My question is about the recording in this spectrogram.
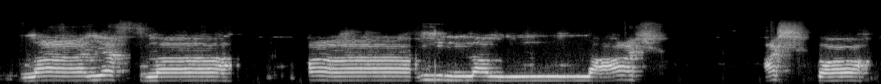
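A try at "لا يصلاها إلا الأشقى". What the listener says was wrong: এই যে ইল্লাল, এখানে একটু টান হয়ে গেছে, এখানে জজম, ইল্লা টান হবে না। ইল্লাল আশকা। আর হচ্ছে লা, এ সদা একটু জি, আর এই যে সদা একটু সুন্দর উচ্চারণ হবে। লা ইয়াস লা।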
